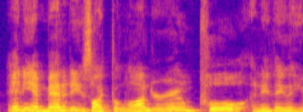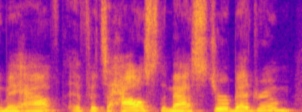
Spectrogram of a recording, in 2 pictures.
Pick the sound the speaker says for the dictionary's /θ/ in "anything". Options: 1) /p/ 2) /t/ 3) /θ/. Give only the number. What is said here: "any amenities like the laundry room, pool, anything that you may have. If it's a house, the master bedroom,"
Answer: 3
